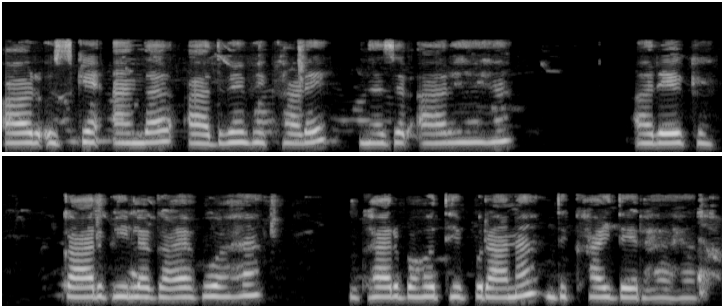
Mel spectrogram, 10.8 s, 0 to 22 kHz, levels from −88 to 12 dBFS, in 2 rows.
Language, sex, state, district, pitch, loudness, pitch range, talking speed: Hindi, female, Bihar, Jahanabad, 255 Hz, -17 LUFS, 250-270 Hz, 140 wpm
